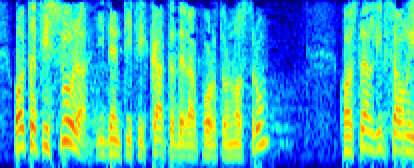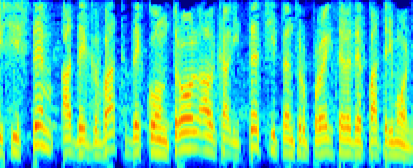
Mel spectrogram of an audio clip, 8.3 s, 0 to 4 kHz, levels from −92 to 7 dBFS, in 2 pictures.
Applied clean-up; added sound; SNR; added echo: none; none; none; none.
